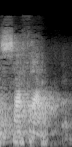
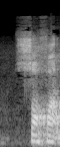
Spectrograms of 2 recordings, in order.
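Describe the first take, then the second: First: The first vowel sounds open, like 'a'. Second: The first vowel sounds dark, like 'o'. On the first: The speaker calls it wrong. "bukan Safar" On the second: The speaker calls it right. "pakai Sot. Sofar bukan Safar"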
